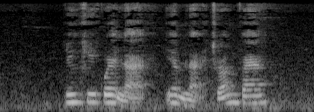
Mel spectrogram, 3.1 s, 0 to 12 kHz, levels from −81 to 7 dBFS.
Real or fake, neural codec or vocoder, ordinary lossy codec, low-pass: real; none; AAC, 64 kbps; 10.8 kHz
